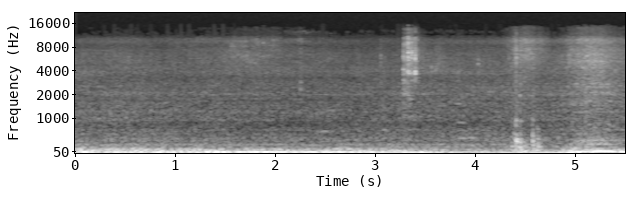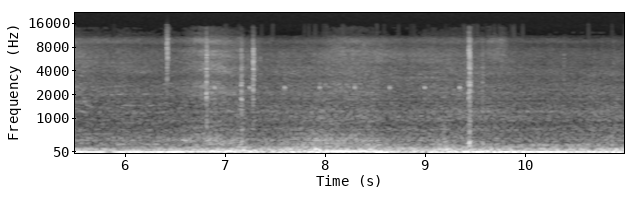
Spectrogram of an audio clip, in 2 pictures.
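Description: Car driving through city streets: a steady low road rumble, with a few brief sharp clicks scattered through it.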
